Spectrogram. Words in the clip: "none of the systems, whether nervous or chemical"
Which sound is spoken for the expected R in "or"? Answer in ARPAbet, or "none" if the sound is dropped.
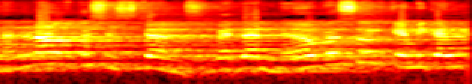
L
